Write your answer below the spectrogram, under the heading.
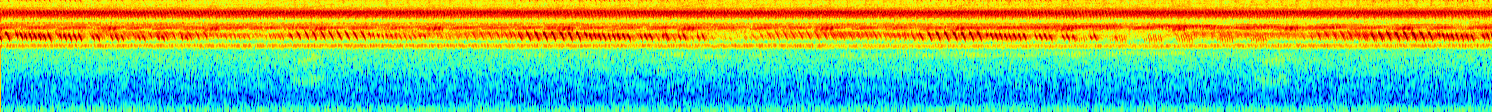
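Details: Insect chorus from a buckwheat field in Ora-dong, Jeju City, South Korea: constant high-pitched ringing beneath short, loud bursts of fast pulsed chirping that return about every four seconds.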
